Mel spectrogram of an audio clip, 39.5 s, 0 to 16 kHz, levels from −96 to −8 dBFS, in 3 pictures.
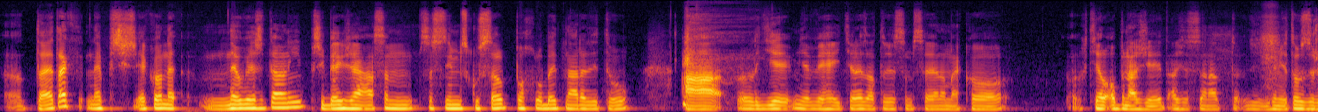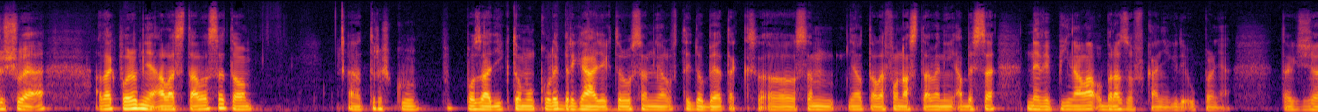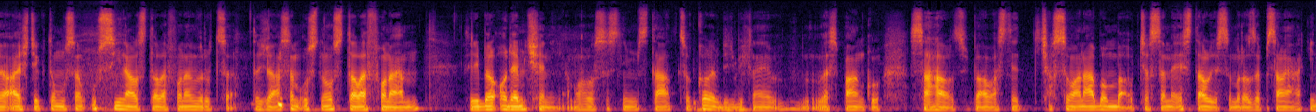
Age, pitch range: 20-39, 95-120 Hz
